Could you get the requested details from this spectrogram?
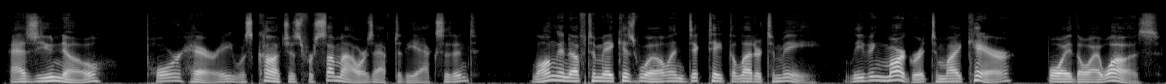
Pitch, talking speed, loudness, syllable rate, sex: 130 Hz, 170 wpm, -20 LUFS, 4.6 syllables/s, male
